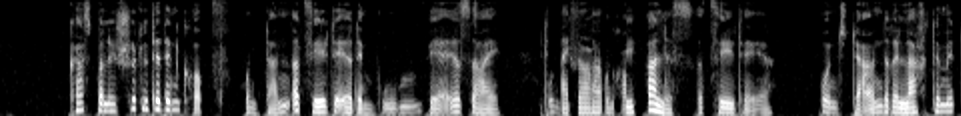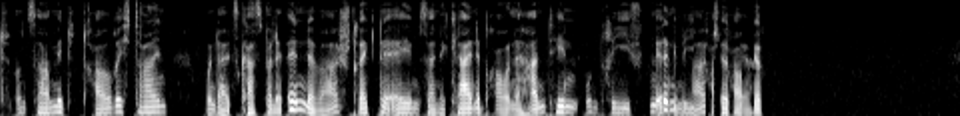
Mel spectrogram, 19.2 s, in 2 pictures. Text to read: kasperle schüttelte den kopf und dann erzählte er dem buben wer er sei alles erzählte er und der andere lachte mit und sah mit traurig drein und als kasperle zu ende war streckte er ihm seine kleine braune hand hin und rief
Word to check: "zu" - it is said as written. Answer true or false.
false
